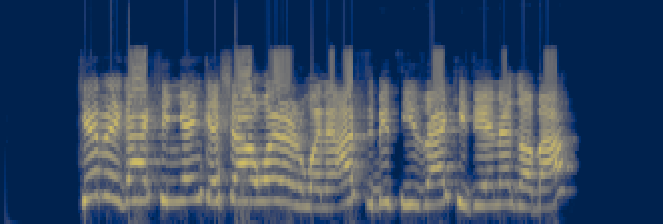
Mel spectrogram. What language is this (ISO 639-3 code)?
hau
